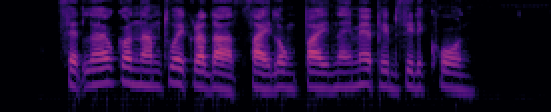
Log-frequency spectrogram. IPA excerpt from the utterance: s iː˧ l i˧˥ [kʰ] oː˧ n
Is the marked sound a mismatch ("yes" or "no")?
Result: no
